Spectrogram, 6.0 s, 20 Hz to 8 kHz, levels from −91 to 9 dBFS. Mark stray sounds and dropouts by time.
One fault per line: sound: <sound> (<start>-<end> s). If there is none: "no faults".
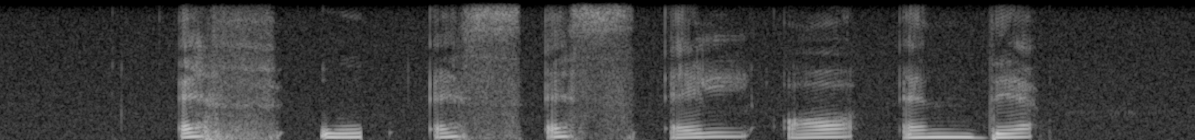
sound: dropout (1.8-2.0 s)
